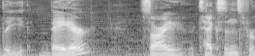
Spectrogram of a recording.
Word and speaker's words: Bexar: last week called the Bear. Sorry, Texans, for mispronouncing it. On the page, it says Bexar. I didn't realize it was pronounced that way, so my apologies.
